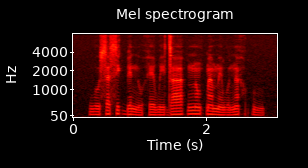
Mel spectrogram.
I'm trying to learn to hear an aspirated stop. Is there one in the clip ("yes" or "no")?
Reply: no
